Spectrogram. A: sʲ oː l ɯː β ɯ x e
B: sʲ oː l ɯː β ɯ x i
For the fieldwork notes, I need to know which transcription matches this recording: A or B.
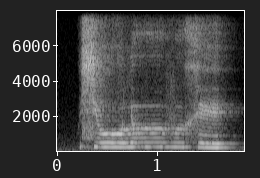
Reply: A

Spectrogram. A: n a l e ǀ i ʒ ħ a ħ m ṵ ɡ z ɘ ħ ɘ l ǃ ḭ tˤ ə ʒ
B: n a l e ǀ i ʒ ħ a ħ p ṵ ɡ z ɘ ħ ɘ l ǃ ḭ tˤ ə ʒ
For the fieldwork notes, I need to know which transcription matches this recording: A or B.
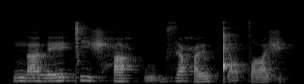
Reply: B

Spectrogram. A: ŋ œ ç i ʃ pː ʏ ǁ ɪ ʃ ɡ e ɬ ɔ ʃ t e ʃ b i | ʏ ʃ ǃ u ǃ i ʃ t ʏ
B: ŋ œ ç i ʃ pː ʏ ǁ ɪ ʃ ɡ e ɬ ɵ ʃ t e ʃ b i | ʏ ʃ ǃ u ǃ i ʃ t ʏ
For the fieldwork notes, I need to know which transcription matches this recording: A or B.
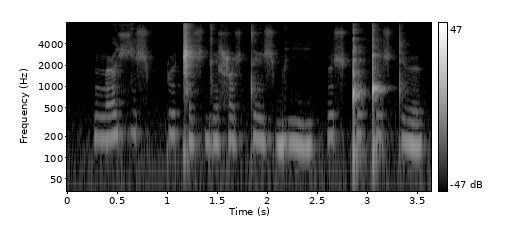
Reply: A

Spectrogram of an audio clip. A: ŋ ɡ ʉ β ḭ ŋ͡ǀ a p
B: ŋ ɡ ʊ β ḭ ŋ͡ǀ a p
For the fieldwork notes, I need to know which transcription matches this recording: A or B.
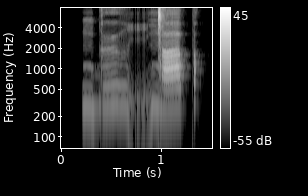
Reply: A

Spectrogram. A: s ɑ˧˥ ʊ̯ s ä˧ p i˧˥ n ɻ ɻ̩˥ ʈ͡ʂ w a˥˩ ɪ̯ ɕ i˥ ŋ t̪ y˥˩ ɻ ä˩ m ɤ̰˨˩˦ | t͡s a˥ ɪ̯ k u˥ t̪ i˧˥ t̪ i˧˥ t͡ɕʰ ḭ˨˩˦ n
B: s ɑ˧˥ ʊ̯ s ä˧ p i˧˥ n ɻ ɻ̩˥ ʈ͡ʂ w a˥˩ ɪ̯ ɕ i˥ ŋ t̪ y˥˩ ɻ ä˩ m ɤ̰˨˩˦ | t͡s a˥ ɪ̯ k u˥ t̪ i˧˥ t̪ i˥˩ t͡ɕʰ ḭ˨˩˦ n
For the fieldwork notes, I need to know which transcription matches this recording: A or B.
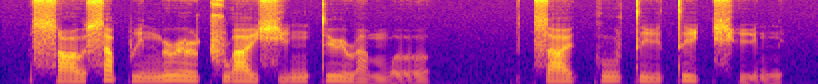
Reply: B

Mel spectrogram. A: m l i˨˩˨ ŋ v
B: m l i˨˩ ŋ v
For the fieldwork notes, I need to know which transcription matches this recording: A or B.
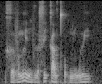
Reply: B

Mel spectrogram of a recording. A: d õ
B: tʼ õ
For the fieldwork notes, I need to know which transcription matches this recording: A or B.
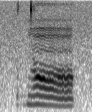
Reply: A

